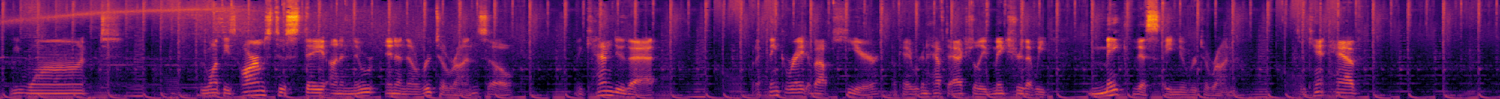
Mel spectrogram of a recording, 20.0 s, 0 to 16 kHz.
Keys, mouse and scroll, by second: 3.1 right click, 4.7-11.2 drag, 13.0-15.6 drag, 17.2-20.0 drag.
